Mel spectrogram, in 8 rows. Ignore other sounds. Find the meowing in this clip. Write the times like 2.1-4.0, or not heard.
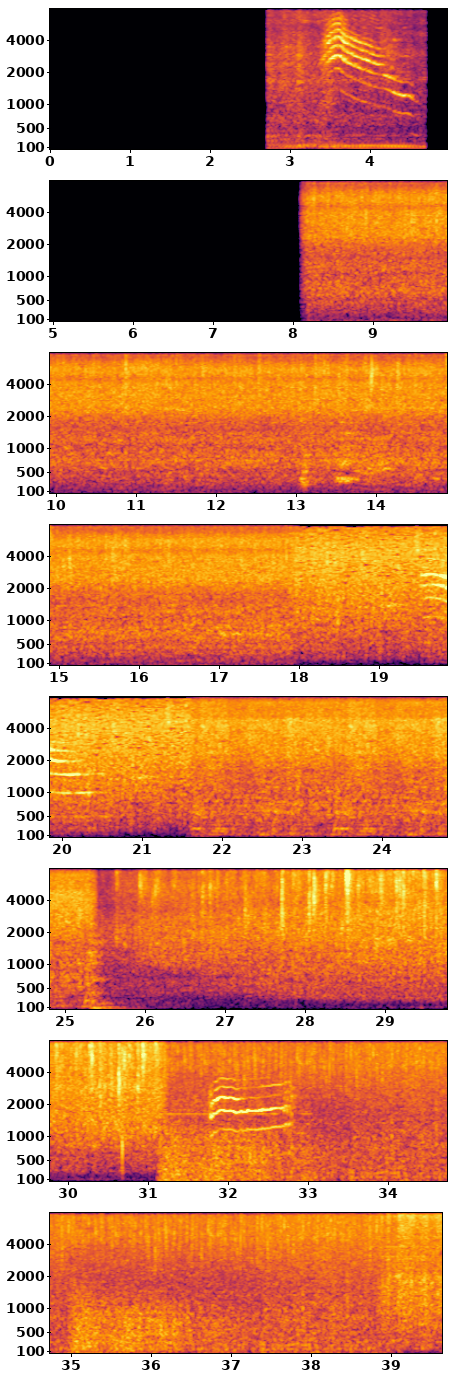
2.7-4.7, 19.5-20.7, 31.1-33.1.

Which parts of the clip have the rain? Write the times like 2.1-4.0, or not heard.
8.1-39.5.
